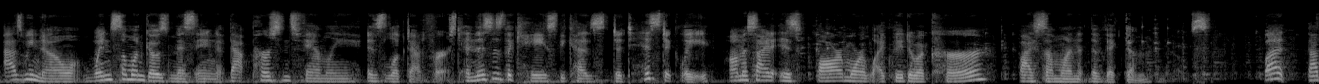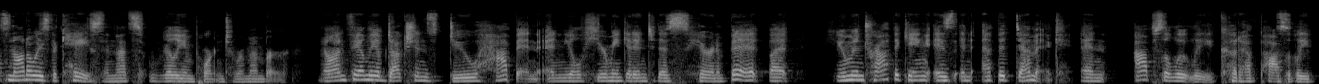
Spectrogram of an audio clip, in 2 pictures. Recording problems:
garbled, watery; slightly; nothing above 11 kHz
background music; faint; until 14 s; 25 dB below the speech

